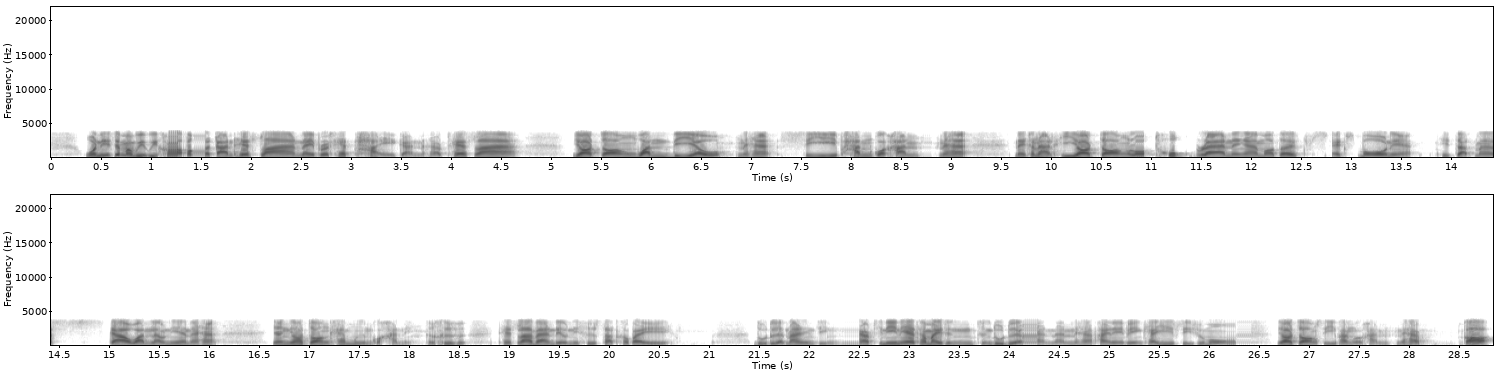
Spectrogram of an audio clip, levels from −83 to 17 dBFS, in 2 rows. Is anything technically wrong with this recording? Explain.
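Yes. The speech has packet loss with the last packet repeated at 1.18 to 1.54 s, 8.74 to 8.80 s, 10.86 to 10.92 s, 22.36 to 22.50 s, 24.16 to 24.28 s and 26.18 to 26.42 s. When packets failed to arrive, the receiver replayed the previous one until fresh audio resumed. The spacing fits 20 ms packets. The copies don't join in step with the pitch, and the longer runs, up to about 100 to 120 ms in the first and last events, buzz at roughly 50 Hz as a brief robotic stutter. On a waveform, identical 20 ms blocks sit side by side with small breaks at each boundary. A spectrogram shows thin vertical click lines every 20 ms, with the harmonics frozen flat instead of moving. The G.711 telephone band, limited to roughly 300 Hz to 3.5 kHz, stays audible throughout.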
